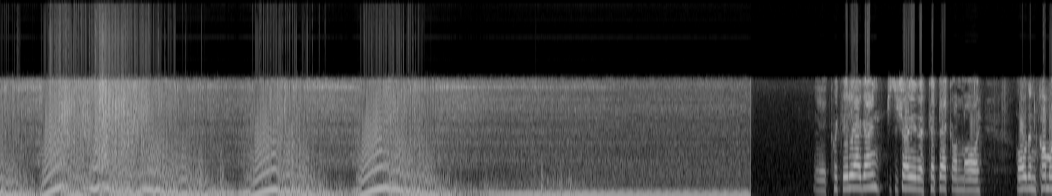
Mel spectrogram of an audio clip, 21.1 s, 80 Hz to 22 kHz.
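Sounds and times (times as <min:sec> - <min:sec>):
car engine idling: 0:00.0 - 0:15.0
car engine revving: 0:00.0 - 0:15.0.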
